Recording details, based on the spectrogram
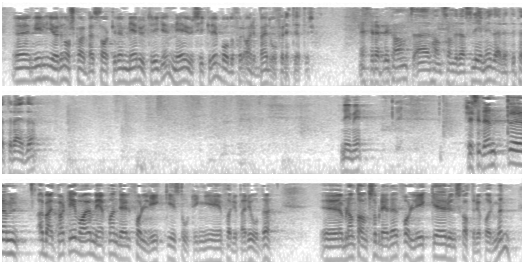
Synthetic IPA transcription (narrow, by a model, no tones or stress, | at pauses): ʋɪljøːɾənɔʂkəɑɾbæɪst̪ʰɑːkəɾəmeːɾʉːt̪ʰɾʏɡəmeːɾʉːsɪkːəɾəboːd̪əfɔɾʔɑ̰ɾbæɪd̪əɔ̰fɔɾʔɛt̪ːɪhḛːt̪əɾ | nɛ̰st̪əɾɛplɪkɑnt̪ʰæɾɦɑnsɑnd̪ɾeːɑsliːmɪd̪æ̰ɾɛt̪ːəɾpʰɛt̪ːəɾæɪd̪ə | liːmɪ | pʰɾɛsɪd̪ɛnt̪ | ɑɾbæɪd̪əpɑʈiːəʋɑɾjʊmɛpʰɔɛnd̪eːlfɔɭiːkɪst̪uːʈʰɪŋːɪfɔɾjəpʰæɾɪuːd̪ə | blɑnt̪ɑːnt̪sɔblɛd̪ɛt̪fɔɭiːkɾʉnt̪skɑt̪ːəɾɛfɔɾmən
